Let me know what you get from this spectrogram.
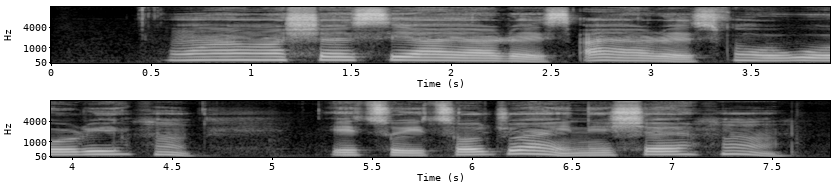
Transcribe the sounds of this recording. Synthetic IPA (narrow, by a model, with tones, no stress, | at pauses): w̃ɔ̃˦a˦ɾ̃ã˦ʃɛ˦si˦a˧a˧ɾɛ˨sa˧˦a˧˨ɾɛ˨sfũ˦o˧wo˦o˧ɾi˦hũ˨ | e˨to˨i˨tɔ˨˦d͡ʒu˦a˦˨jĩ˨nĩ˧ʃɛ˦hã˦˨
